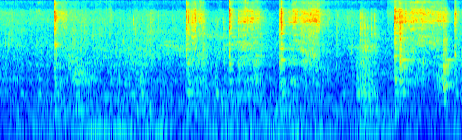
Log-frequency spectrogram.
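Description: Boiled peas and potatoes being stirred into a pan for ghugni, with soft steady sizzling beneath and several sharp scrapes and clinks of a spoon against the pan.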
